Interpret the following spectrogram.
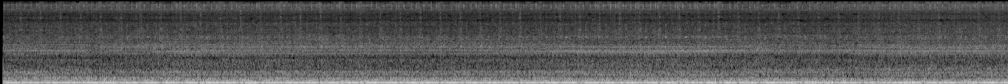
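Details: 2009 Chevy 2500HD 6.0L V8 at idle with a cylinder 5 misfire (P0305) after new plugs, coil and injector: a light tick and faint puffing. The cause was a stuck exhaust lifter on cylinder 5, a stuck cam bearing and a bad exhaust flange gasket; the engine was replaced.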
